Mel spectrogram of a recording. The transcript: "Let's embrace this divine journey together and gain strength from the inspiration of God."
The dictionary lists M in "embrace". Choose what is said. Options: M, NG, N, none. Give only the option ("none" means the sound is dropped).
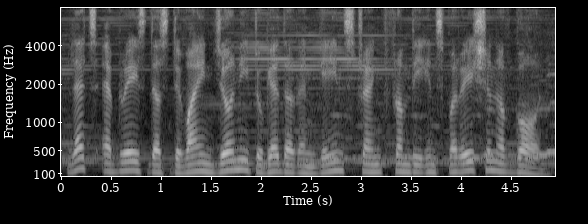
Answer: none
